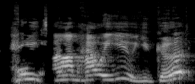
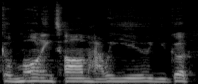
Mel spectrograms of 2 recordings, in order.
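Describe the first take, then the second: First: Very high, loud, over-friendly boss; exaggerated fake-cheery head teacher; schmaltzy greeting. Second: Schmaltzy American greeting, slightly raised pitch; smarmy mock-American boss; American accent. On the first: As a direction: gush it in a hammed-up high voice. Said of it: "really schmaltzy". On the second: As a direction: put on a gushing American accent. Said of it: "I did an American accent then".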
